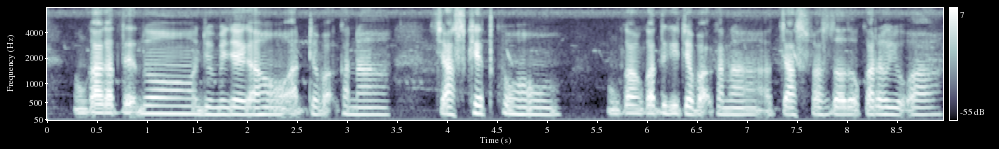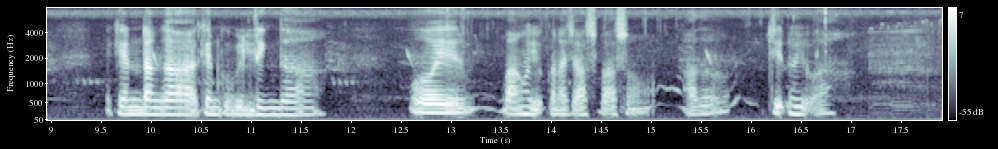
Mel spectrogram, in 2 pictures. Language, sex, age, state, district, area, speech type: Santali, female, 45-60, West Bengal, Purba Bardhaman, rural, spontaneous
